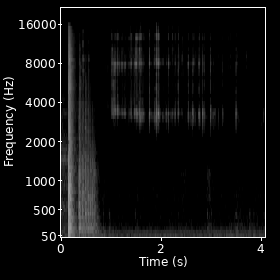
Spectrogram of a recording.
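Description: A sharp click at the start, then faint, scattered light metallic clinking and jingling as small steel split rings are handled.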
